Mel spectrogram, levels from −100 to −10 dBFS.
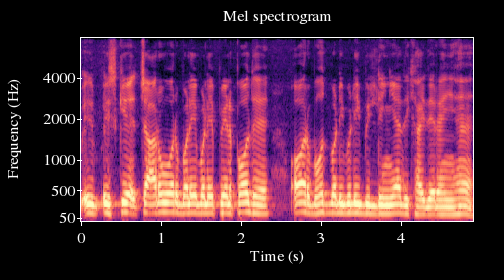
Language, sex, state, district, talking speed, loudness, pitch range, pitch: Hindi, male, Jharkhand, Palamu, 195 wpm, -11 LUFS, 130-145 Hz, 140 Hz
